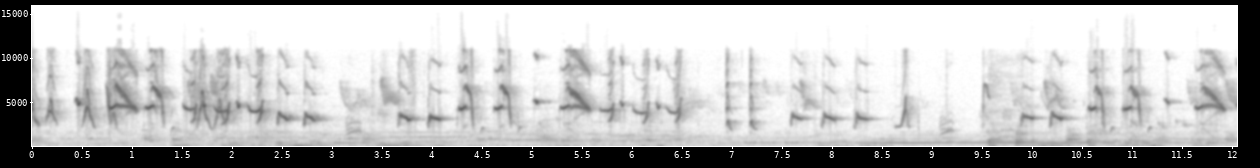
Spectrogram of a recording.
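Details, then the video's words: Morning fighting song from an oriental magpie-robin, aimed at stimulating other birds: a long, continuous, varied stream of whistles, chirps and trills, about three notes a second, with a faint low hum in the background. "Chòe than hót đấu//Kích chòe hót sáng"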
